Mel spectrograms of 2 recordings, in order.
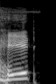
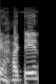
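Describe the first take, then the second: First: हेट in one syllable, long 'ay'; हेट rhyming with 'gate'; correct reading. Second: हटे mis-read as 'ha-tay'; हटे in two literal syllables; wrong reading. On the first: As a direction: say हेट with silent final e. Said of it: "नहीं पढ़ना है हेट". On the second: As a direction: sound the final e in हटे. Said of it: "इसे हटे नहीं पढ़ना है". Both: Shown as a demonstration.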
